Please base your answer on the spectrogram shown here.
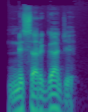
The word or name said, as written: निसर्गज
